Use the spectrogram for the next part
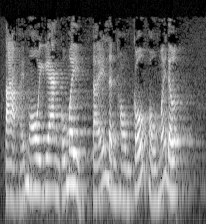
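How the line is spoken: Harsh, menacing voice. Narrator (Vietnamese): Cam Tử Long gằn giọng bảo

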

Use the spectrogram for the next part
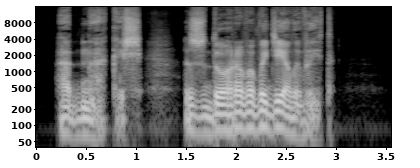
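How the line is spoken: Gruff sleepy mutter. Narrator (Russian): Он был мужик суровый и насмешливый, и потому, проснувшись, он первым делом пробормотал

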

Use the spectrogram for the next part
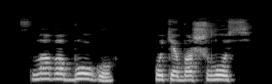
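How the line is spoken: Woman sighing with relief. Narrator (Russian): вздохнула какая-то баба

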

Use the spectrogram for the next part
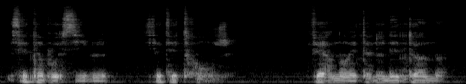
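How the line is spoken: Murmuring to himself. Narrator (French): murmura-t-il, comme se parlant lui-même

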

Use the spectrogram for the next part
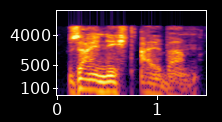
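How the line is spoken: Plain. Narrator (German): sagte Gandalf

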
